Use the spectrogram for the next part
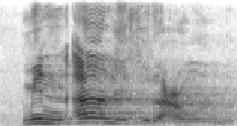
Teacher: Izhar. Berarti nun dibaca secara jelas. Nggak boleh ada penahan suara dengungan. Walaupun dengungan ada, cuma jangan ditahan. Dan juga dia perlu untuk diucapkan secara jelas, tanpa diganti dengan huruf yang lainnya.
